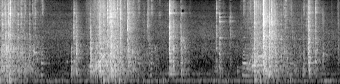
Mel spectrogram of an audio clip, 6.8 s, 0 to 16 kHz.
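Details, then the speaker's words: 2012 Murray 20-inch mower with Briggs & Stratton Classic 300 series engine: surges and stumbles, revs rising and sagging every couple of seconds; the carburetor/governor spring was bent back, not pulling the governor enough; bending it back improved running. "What I think was wrong with this is this part here. Well, this part here was way over here, causing not enough pull on the governor."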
